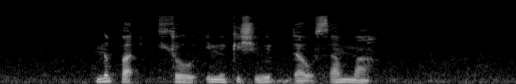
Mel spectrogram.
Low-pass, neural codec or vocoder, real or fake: 9.9 kHz; vocoder, 22.05 kHz, 80 mel bands, Vocos; fake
